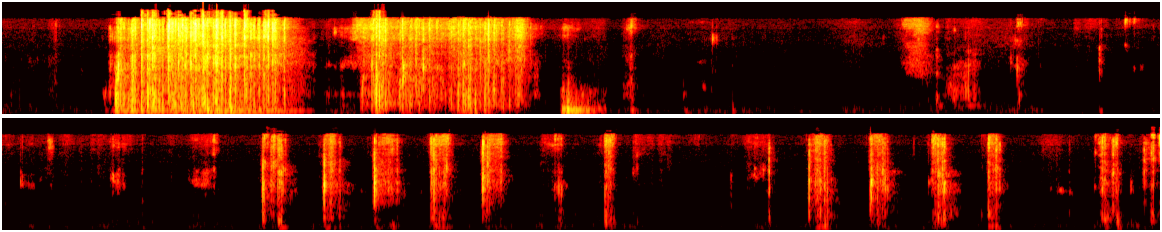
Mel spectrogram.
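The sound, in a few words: tarot cards being shuffled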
